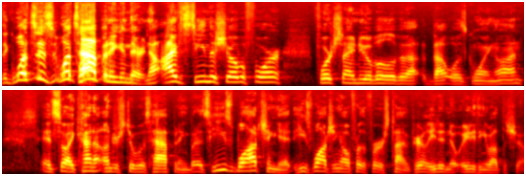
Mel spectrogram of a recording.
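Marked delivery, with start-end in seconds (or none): 0.1-1.4 loud, high-pitched, angry shouting. Retelling how a man yelled at a screen: imitating yelling at a screen. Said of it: "he is just yelling at this screen".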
